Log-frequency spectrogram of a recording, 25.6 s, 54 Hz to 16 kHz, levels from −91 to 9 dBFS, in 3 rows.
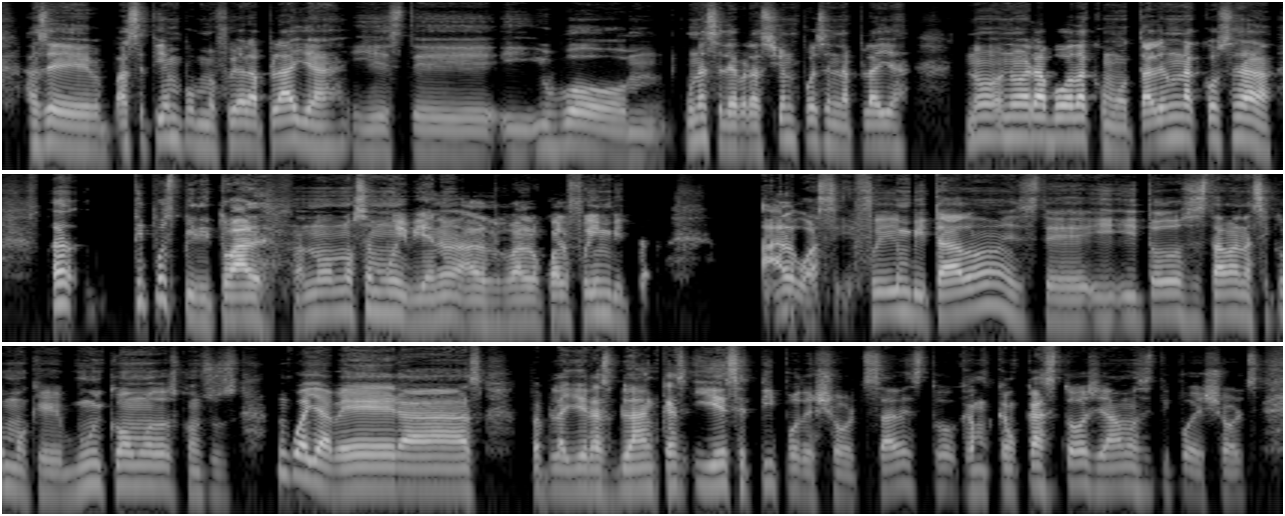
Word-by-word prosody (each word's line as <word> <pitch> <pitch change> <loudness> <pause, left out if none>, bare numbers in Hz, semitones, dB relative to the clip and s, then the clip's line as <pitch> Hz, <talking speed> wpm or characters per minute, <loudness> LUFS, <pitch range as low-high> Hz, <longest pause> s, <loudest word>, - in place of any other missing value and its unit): Hace 125 -4 +2
hace 130 - +2
tiempo 155 -3 -5
me 125 -2 -8
fui 140 +5 -6
a - - +2
la 130 - +2
playa 140 -4 +2
y, 110 -1 -11
este 110 +1 -7 0.5
y 110 +1 -13
hubo 120 -5 -3 0.4
una 160 +3 -1
celebración, 125 +4 0
pues, 150 -2 -4
en 135 - -6
la 115 - -3
playa. 130 0 -3 0.3
No 170 0 -1
no 165 0 +2
era 165 0 +9
boda 160 0 +4
como 120 -4 -7
tal, 130 +2 +4
era 155 - -1
una 160 -2 +4
cosa, 155 0 +3 0.4
ah, 200 +1 +5 0.4
tipo 215 +3 -6
espiritual, 125 - +5 0.3
no 145 +2 -4
no 155 0 -5
sé 160 - +4
muy 150 -3 +1
bien. 120 +2 +1
A 135 -3 0
a 110 +1 -3
lo 115 -1 -2
cual 135 -1 0
fui 145 - +2
invita 130 -8 -4 0.8
Algo - - +1
así. - - -2
Fui 150 +1 -3
invitado, 155 +5 +2
este, 115 -3 -5
y 125 +1 -5
y 125 - -3
todos 140 -2 -2
estaban 140 +4 +2
así 125 - +2
como 135 -4 -10
que 115 -2 -6
muy 140 +7 -8
cómodos 140 -2 -3
con 120 -1 -11
sus 110 -3 -10 0.2
guayaberas, 130 - +4 0.3
pla - - -8
playeras 125 -2 0
blancas 130 +1 +1
y 140 0 +3
ese 145 -1 +2
tipo 140 -4 -10
de 110 - -9
shorts, 100 -2 -3
¿sabes? 130 +1 -5
Tú 130 -1 -14
como 120 0 -7
como 125 0 -8
casi 145 +2 +2
todos 150 -2 -3
llevábamos 130 -1 -5
ese 120 - -12
tipo - - -15
de - - -9
shorts, - - -6
130 Hz, 180 wpm, -24 LUFS, 120-145 Hz, 0.8 s, era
